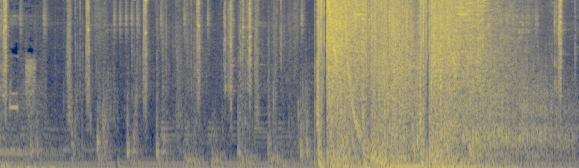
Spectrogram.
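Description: A heavy shotgun fires in Fortnite Battle Royale. Sharp shots and clicks come first, then a loud, booming blast bursts out and rumbles on for a couple of seconds before slowly fading.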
